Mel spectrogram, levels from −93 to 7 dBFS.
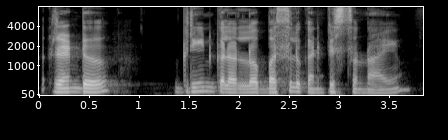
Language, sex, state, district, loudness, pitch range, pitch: Telugu, male, Andhra Pradesh, Annamaya, -21 LUFS, 110-135 Hz, 120 Hz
